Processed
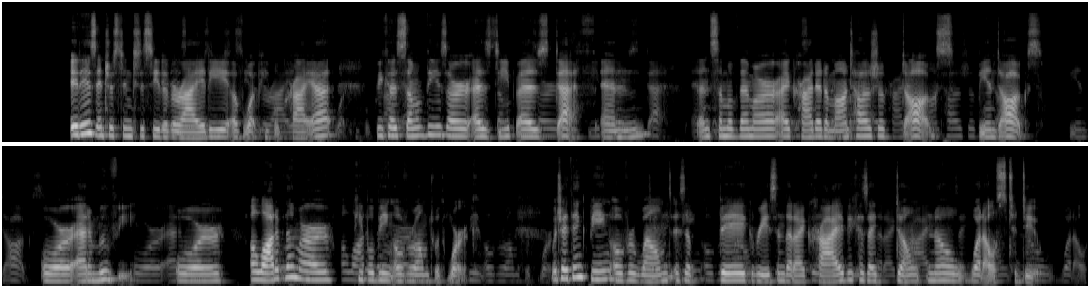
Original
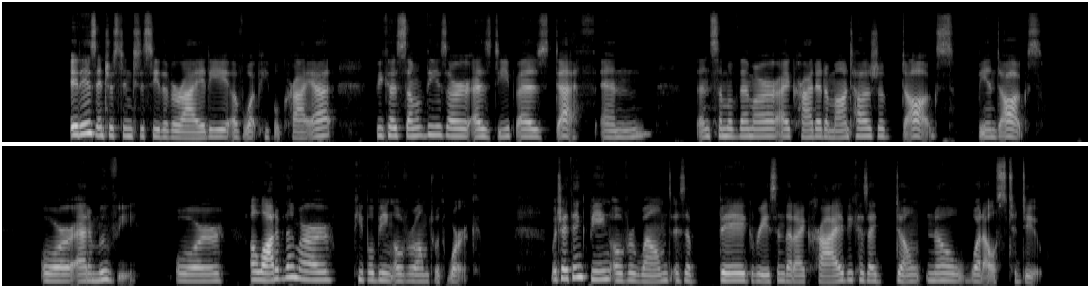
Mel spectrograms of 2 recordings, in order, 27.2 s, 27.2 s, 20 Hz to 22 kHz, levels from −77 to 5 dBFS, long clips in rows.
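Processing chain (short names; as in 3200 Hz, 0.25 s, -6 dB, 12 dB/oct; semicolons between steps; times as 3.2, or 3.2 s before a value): notches 60/120/180/240 Hz; on a send: echo 1.13 s -20.5 dB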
